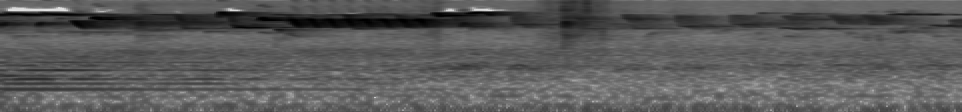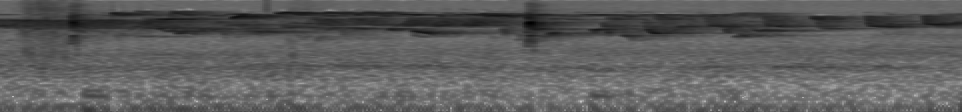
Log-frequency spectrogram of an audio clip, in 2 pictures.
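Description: Several songbirds singing at once, a busy overlapping mix of short chirps and whistles, with a fast trill of rapidly repeated notes about two seconds in.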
